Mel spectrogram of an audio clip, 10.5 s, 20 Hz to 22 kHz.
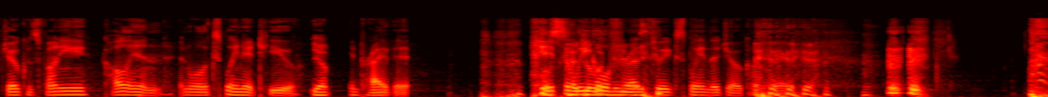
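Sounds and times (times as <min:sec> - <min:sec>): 
speech: 0:00.0 - 0:04.2, 0:04.8 - 0:09.5
person clearing throat frantically: 0:08.7 - 0:09.4.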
